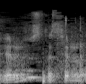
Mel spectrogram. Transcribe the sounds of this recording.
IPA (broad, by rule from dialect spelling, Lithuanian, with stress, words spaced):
ɪr ˈʋʲɪskɐs ɪr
